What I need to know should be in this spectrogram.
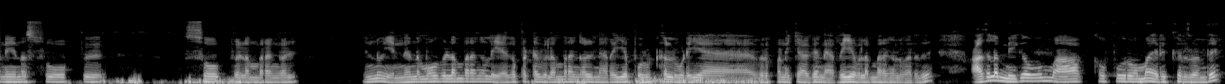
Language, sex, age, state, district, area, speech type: Tamil, male, 30-45, Tamil Nadu, Krishnagiri, rural, spontaneous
